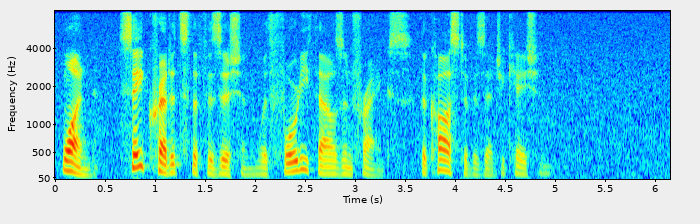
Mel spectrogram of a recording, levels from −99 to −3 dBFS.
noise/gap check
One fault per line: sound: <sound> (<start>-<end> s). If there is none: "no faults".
no faults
